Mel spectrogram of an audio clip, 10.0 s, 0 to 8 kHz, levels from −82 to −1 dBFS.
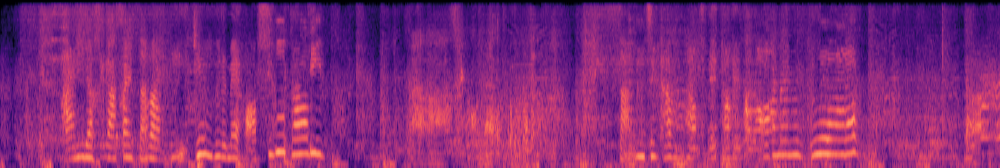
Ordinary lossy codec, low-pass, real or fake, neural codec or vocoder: MP3, 48 kbps; 7.2 kHz; fake; codec, 16 kHz in and 24 kHz out, 0.6 kbps, FireRedTTS-2 codec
